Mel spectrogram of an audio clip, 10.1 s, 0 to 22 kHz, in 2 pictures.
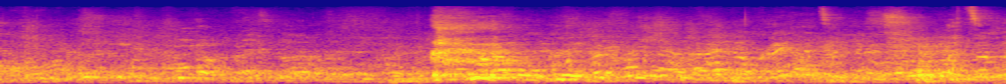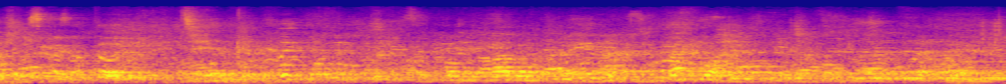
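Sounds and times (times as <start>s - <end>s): people talking over one another: 0.0s - 10.0s.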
